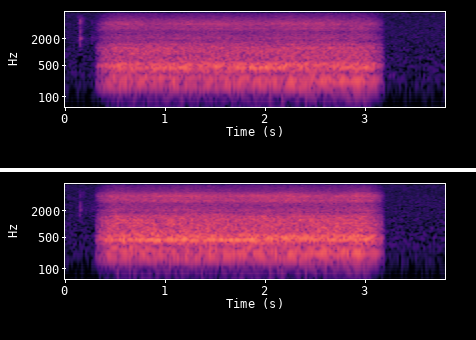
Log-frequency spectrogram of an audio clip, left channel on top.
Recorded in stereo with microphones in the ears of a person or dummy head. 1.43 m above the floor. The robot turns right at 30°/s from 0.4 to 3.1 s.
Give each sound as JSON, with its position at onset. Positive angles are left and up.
{"t": 0.1, "sound": "a finger snap", "side_deg": 45, "distance_m": 3.5}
